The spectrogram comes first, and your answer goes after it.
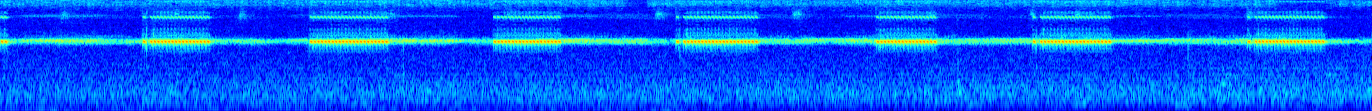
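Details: Cricket chirping: seven shrill, high, steady-pitched bursts, each under half a second, spaced about a second apart at an uneven rhythm, with a faint continuous ringing tone at the same pitch between them.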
